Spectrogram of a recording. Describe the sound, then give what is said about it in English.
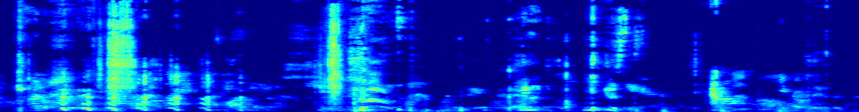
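Several harsh coughs and throat-clearing sounds from someone, coming in irregular bursts mixed with breathy, murmured vocal noises. “Does the voice also start coughing?”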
